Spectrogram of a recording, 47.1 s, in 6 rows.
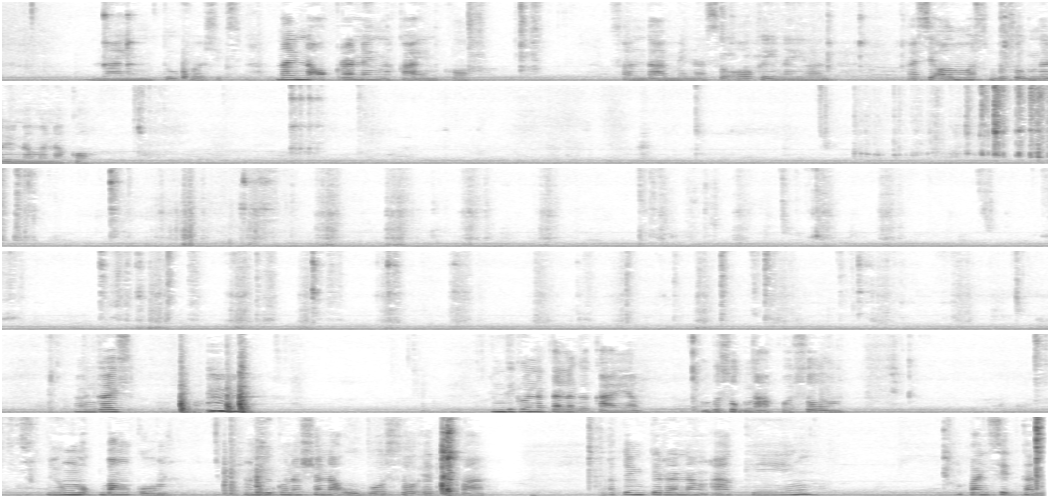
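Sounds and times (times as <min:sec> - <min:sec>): steady low hum: 0:00.0 - 0:47.0
chewing and crunching: 0:14.0 - 0:32.0.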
